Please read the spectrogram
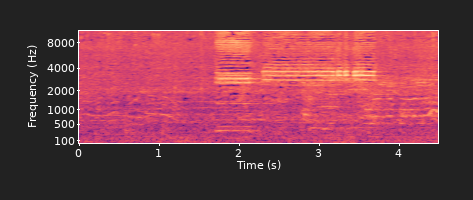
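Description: Vehicle horn honking twice, a short high-pitched blast followed by a longer one of about a second and a half, over the murmur of a street crowd's voices.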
